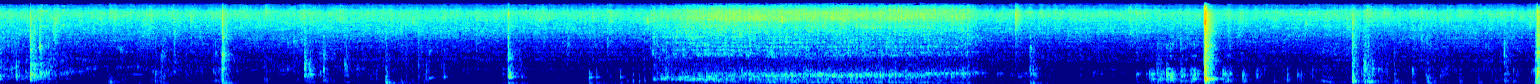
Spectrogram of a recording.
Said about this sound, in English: I suppose I've got to boil a kettle just in case I need to add some water.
